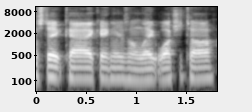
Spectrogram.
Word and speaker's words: Ouachita: Anglers on Lake Ouachita I almost say that wrong because I make fun of it and say it wrong on purpose I always say oh a cheetah just to mess with people and I almost said that right then but I got it right watch Tom uh 42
